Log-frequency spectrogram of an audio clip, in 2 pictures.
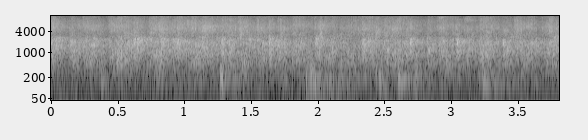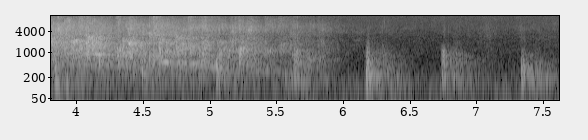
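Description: Audience applause at a school FFA awards banquet, a loud dense round of clapping that gradually thins out and fades, ending in a few scattered isolated claps and thuds.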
